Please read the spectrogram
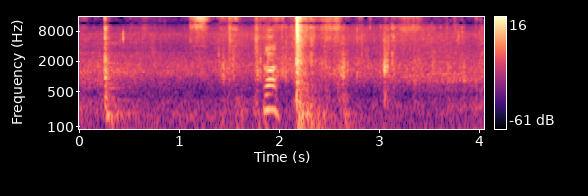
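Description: Rear door of a Transit van swung shut with one loud bang about two seconds in, with a few lighter clicks of the handle and latch before it.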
